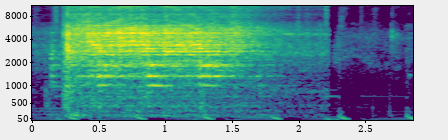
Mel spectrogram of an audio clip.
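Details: Engine in FD Pro drift car, starter test before compression test, two coil packs broken on one side and three on the other: even cranking about two beats per second, no grinding or clicking; starter spins engine freely.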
